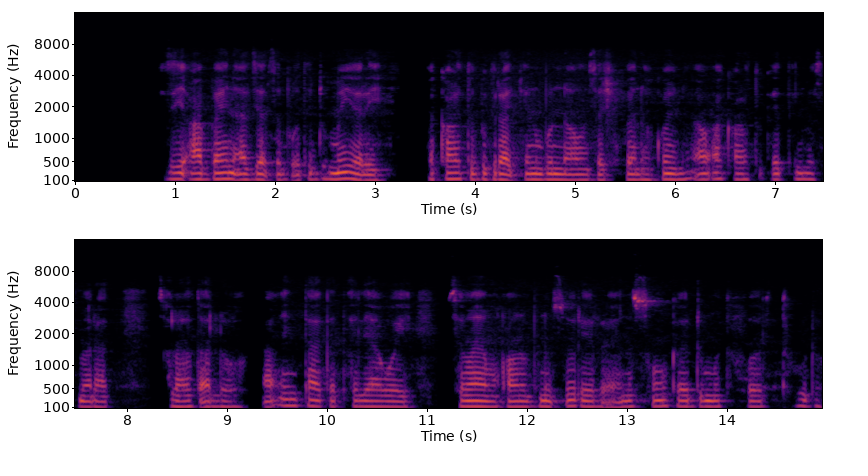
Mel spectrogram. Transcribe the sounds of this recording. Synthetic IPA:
ʔɨziʕabajnazijat͡sʼɨbːɨχʼt̪ʰid̪ɨmːujɛɾi | ʔakʰːalt̪ʰubɨɡɾat͡ʃʼɪnbunːawɨnsɐʃfɐnɐkʰo̞jnuʔaβʔakʰalt̪ʰukʼɐt̪ʼːɨlmɐsmɐɾat̪̚ | t͡sʼɐlalot̪ʰalːɐwoʔaβʔɨnt̪ʰakʼɐt̪ʼɐlijawɔj | sɐmajamɨxʷanubɨnɨt͡sʼuɾjɪɾʔɐnɨsːukʰɐd̪ɨmːut̪ʰɨ̥fɐlt̪ʰɨwd̪u

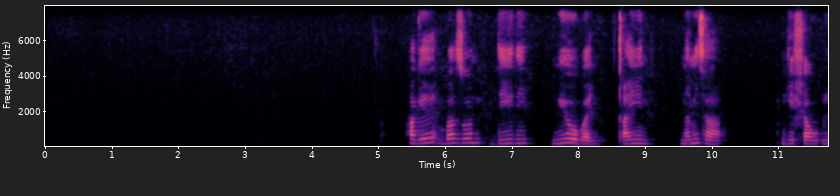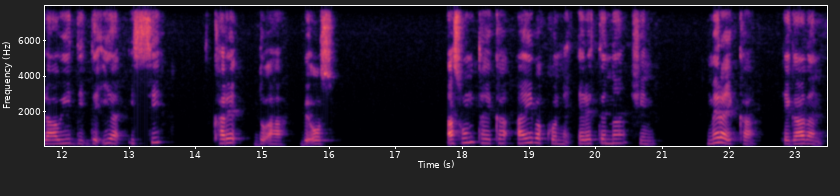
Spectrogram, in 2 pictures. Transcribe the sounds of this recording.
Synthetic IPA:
hɐɡe̞ːbɐzːɔnd̪iːd̪ɪ | mɪjo̞ːbɐj | t̪ʼɐjiːn | nɐmɪsaː | ɡɪʃɐwlaːwiːd̪ɪd̪ɛʔɪjaɪsːɪ | kʰɐɾɛ | d̪ɔʔaː | bɛʔo̞ːs | ʔɐsʊnt̪ːɐjkːɐːjbɐkʰːɔnːɛɛɾɛt̪ːɛnːaʃɪn | mɛɾɐjkːɐ | hɛɡaːd̪ɐn

